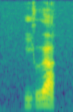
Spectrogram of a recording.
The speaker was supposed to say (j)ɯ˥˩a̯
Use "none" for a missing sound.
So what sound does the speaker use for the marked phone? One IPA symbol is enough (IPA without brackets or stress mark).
j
